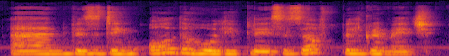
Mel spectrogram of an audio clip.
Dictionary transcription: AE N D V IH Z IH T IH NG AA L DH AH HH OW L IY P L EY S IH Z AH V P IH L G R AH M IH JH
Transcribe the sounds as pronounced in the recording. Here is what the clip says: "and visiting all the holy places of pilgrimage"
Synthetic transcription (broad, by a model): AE N D V IH Z IH T IH NG AA L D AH HH OW L IY P L EY S IH Z AH V P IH L G R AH M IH JH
